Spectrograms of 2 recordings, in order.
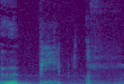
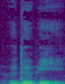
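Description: First: The d of would is dropped. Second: The d of would is clearly pronounced. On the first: The speaker calls it right. "ウドのD がね、抜けますね。" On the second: The speaker calls it wrong. "ウドビーじゃなくて"

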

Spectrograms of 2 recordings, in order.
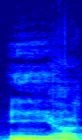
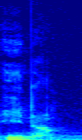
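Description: First: The two words are said separately. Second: The n links into the following a. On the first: The speaker calls it wrong. "インアじゃなくて" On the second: The speaker calls it right. "リンキングでイナ"

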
